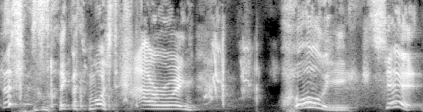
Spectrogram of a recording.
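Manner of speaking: high-pitched, stretched-out incredulity; aghast amusement. Real, not acted. Co-host reacts to a harrowing story, aghast amusement. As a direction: blurt it out in laughing horror.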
